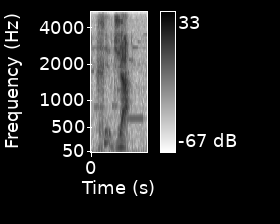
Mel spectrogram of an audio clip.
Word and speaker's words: HIja': It looks like a capital H when you see it in print, but it's pronounced like the CH at the end of Bach or the beginning of Hanukkah. The word is HIja.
